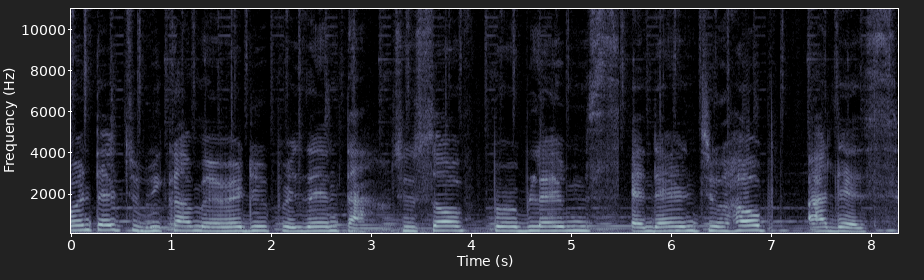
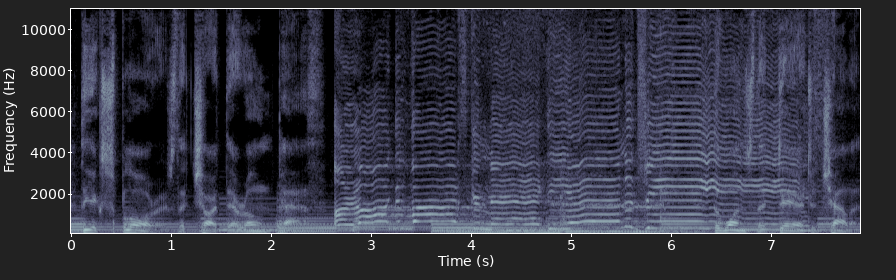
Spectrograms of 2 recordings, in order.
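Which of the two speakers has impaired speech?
The first: cerebral palsy; from birth; 24 years since birth.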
